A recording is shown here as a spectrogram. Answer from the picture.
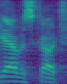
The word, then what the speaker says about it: Gavaskar: Bordy Gavaskar Trophy.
